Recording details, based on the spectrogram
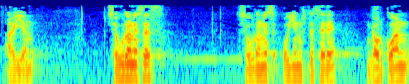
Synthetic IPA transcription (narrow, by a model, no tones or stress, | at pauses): a̰ɣ̞ian | se̞ɣ̞uɾuane̞se̞s | e̞ɣuɾuoneso̞je̞nust̪e̞se̞ɾe̞ | ɡawɾko̞aŋ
